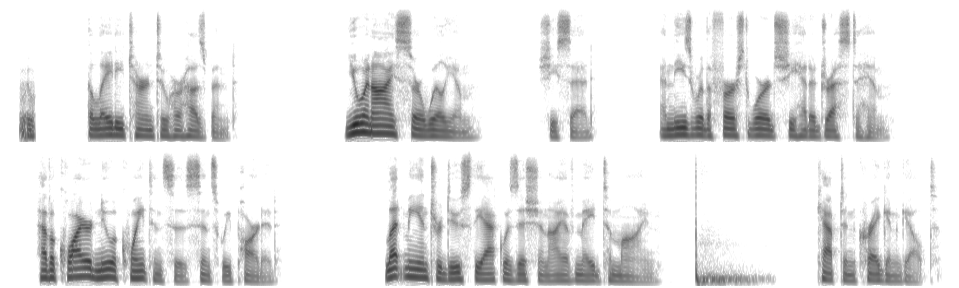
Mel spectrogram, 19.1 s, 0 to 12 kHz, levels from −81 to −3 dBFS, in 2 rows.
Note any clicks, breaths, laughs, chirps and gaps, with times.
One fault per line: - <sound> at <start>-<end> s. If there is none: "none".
- laugh at 0.2-0.3 s
- thud at 16.5-17.3 s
